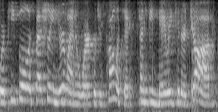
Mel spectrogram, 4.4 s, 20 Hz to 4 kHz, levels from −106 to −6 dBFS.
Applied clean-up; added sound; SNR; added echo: neural separator model SepFormer DNS4.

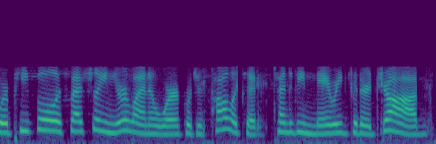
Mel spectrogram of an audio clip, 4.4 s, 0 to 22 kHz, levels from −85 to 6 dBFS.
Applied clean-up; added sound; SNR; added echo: neural separator model SepFormer WHAMR!.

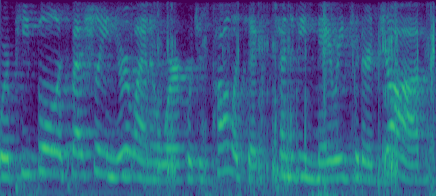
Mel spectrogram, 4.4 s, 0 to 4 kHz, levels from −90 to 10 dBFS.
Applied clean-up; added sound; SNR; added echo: none; Tools; 10 dB; reverberation time 0.8 s.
